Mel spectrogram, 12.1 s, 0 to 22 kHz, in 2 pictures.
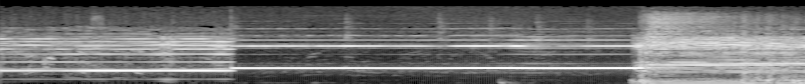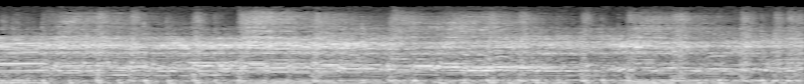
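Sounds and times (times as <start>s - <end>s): punk band playing live: 0.0s - 1.8s, 4.7s - 12.0s
electric guitar feedback whine: 0.0s - 12.0s.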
